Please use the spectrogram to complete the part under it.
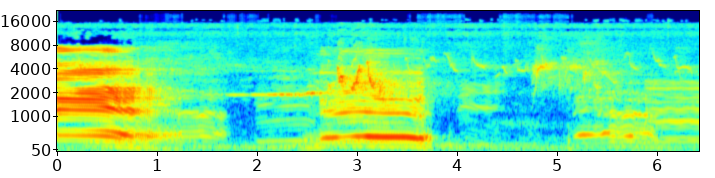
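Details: A series of wavering, nasal moos from cows out in a field, each lasting about a second, with faint bird chirps high in the background.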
